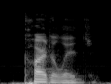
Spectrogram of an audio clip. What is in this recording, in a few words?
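"cartilage", US English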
